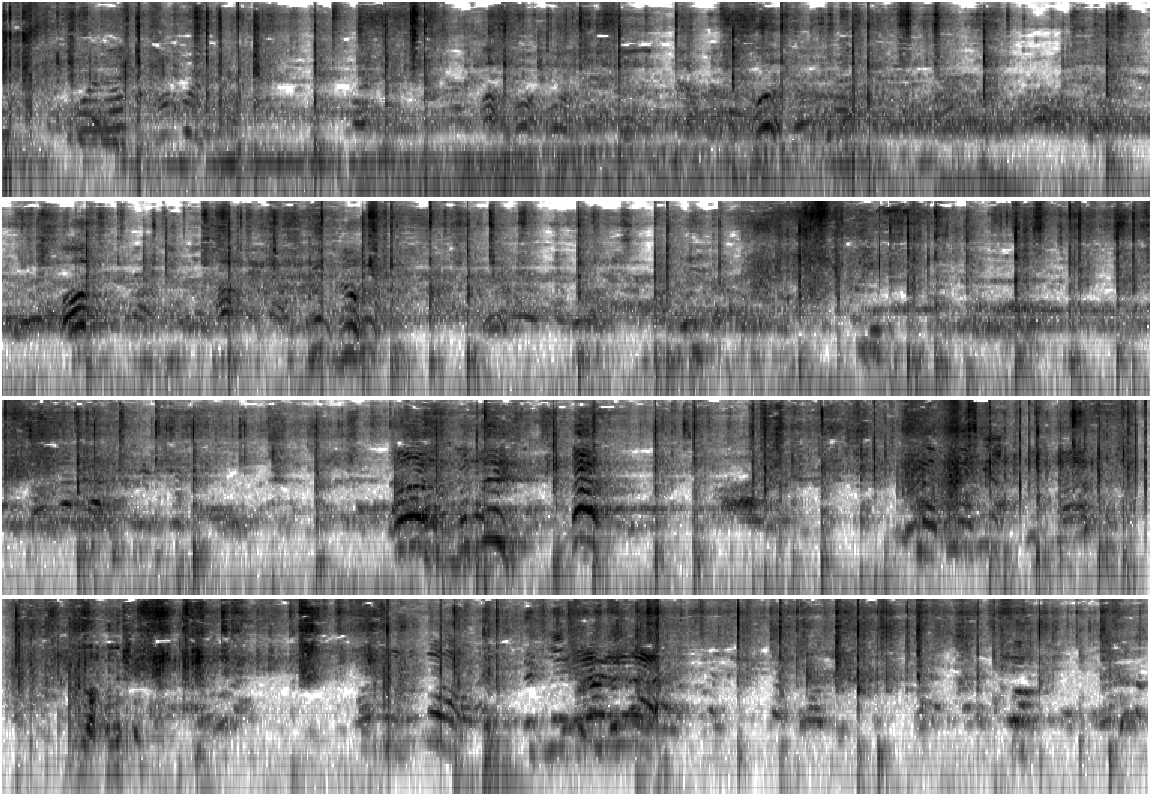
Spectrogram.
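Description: Players' voices calling out and chattering during an outdoor basketball game, with scattered short knocks from the play on the court.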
